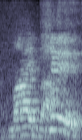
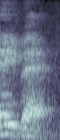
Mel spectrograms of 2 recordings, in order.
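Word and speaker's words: Maybach: think you pronouncing it wrong like how they pronounce what mybot myb it's a myb it's not a it's not a mayack it's a myb mayback music is it Nike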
